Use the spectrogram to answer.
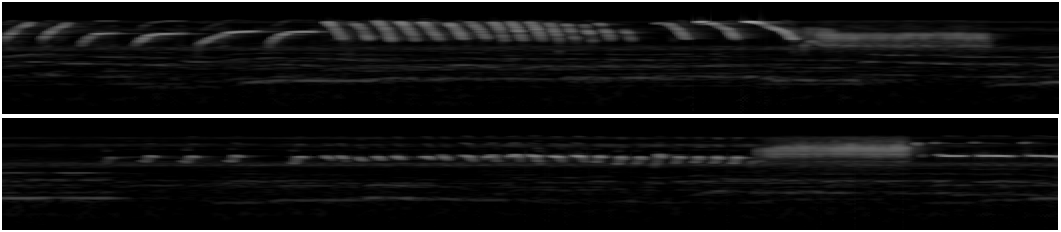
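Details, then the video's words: A canary sings a rich, continuous song of fast repeated-note trills, rising whistles and buzzy rolls, switching phrases every second or two over a faint low hum. "Kenari Suara Jernih Cengkok Mewah"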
